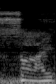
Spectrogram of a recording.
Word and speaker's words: Sai: He is identified as, we believe his name is pronounced Sai, S-A-I is the first name, Sai Varshith Kandula, 19 years old, from Chesterfield, Missouri.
